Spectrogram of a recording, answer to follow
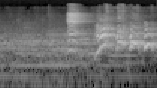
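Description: Steady bell-like tones, then about a second in a sudden sharp noise followed by a run of short, high-pitched vocal cries from a startled person.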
